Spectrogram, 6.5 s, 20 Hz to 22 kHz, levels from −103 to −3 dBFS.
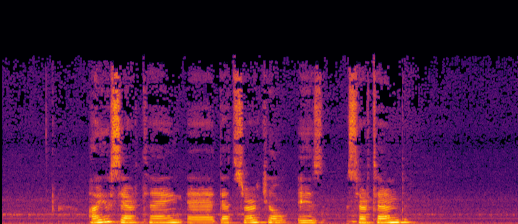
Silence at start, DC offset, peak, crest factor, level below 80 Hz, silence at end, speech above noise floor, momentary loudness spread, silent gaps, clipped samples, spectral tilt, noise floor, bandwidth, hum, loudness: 0.7 s; under 0.1%; -2 dBFS; 18 dB; -54 dBFS; 1.3 s; 33 dB; 11 LU; none; under 0.1%; -4.5 dB/octave; -51 dBFS; 16 kHz; none; -18 LUFS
